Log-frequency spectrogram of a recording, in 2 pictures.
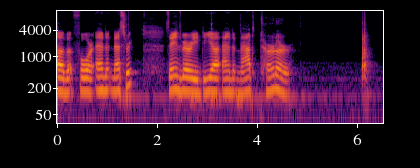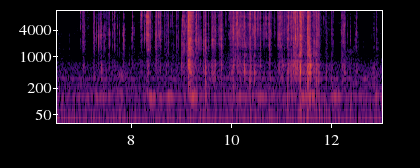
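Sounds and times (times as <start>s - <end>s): foil wrapper crinkling: 6.6s - 13.0s.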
